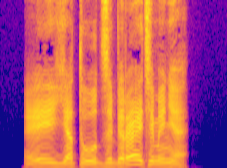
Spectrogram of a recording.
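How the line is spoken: Shout. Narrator (Russian): крикнул Андрей по-русски

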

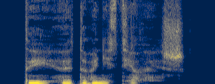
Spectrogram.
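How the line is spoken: Whispered. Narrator (Russian): прошептала

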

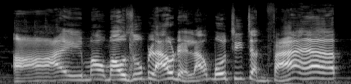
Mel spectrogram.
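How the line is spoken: Old man shouting urgently. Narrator (Vietnamese): Lão Huấn hét lên

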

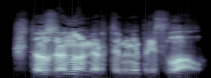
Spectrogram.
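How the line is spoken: Grumbled. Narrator (Russian): проворчал

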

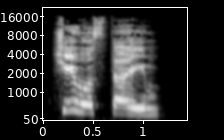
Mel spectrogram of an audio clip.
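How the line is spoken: Barked. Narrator (Russian): Вдруг как рявкнет

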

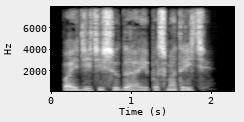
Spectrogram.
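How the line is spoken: Quiet call. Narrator (Russian): тихо позвал Елену

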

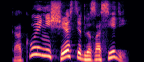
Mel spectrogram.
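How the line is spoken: Wry snort. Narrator (Russian): хмыкнул Барри

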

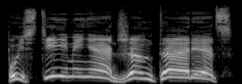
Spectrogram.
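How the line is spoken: Man yelling. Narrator (Russian): заорал мужчина

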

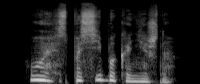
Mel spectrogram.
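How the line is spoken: Sighing. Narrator (Russian): вздохнула Анна-Мария

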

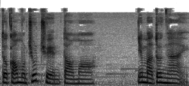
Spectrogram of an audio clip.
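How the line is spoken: Quiet hesitant voice. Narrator (Vietnamese): nhỏ giọng

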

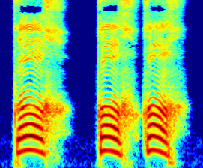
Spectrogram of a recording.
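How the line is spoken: Hoarse call behind wall. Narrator (Russian): Хрипло раздалось из-за стены

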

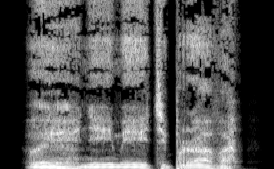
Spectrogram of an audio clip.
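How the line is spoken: Hoarse wheeze. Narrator (Russian): прохрипел он

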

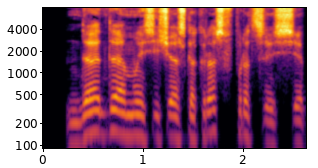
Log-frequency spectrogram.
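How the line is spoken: Grumbling. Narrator (Russian): проворчал Зотов

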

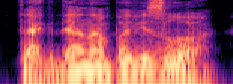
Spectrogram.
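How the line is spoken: Snorting. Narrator (Russian): хмыкнул Данила

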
